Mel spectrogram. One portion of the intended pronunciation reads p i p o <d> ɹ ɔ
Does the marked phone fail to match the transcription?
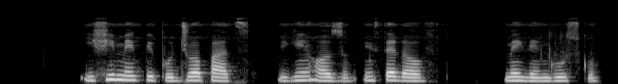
no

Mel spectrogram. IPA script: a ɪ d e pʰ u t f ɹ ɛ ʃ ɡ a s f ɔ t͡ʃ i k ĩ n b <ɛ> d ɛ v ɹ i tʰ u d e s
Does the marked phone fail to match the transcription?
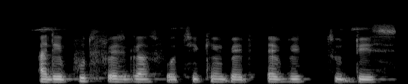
no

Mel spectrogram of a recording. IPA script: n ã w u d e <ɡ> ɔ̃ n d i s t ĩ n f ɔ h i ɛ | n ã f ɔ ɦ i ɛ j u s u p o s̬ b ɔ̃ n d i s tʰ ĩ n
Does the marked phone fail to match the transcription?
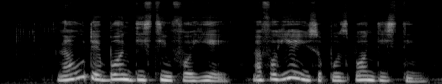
yes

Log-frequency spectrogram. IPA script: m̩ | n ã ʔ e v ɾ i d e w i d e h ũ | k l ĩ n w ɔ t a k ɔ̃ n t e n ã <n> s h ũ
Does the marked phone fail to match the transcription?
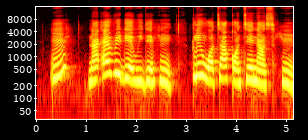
no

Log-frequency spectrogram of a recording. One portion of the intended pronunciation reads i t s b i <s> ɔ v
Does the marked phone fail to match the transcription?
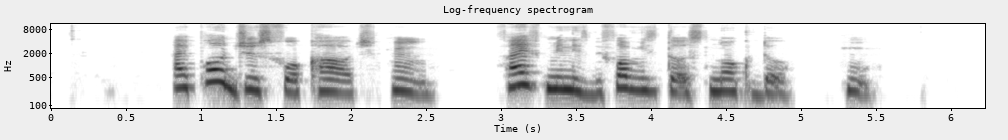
yes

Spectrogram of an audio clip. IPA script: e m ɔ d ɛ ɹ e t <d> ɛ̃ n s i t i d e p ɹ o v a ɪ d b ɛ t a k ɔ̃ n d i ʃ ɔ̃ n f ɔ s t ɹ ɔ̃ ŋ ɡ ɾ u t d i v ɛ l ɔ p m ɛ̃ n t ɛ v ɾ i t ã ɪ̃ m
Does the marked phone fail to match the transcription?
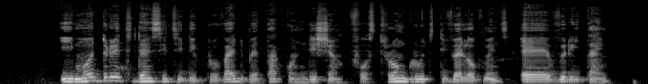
no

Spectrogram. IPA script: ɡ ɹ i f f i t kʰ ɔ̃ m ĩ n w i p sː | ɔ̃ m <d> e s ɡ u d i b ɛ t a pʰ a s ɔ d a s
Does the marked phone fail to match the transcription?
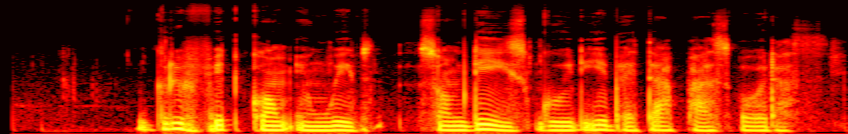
no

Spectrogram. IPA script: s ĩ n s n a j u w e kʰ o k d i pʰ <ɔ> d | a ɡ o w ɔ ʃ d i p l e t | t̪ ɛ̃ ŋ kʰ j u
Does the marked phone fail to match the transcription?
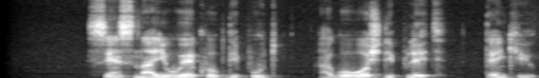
yes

